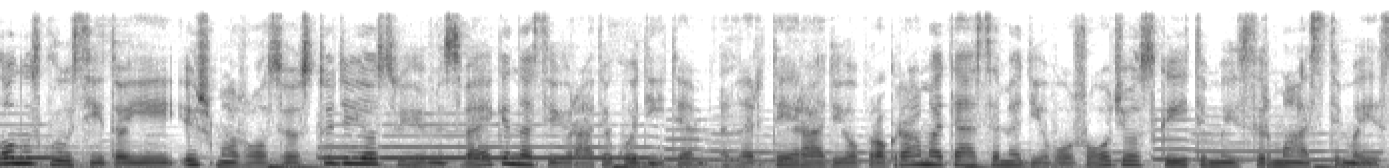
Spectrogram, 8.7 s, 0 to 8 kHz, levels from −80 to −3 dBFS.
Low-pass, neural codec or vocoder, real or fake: 7.2 kHz; none; real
